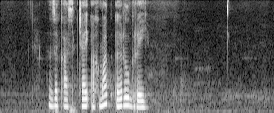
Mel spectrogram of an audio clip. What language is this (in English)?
Russian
